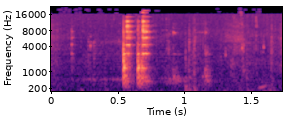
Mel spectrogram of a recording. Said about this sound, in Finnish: Mäkin tästä kurkottelen ja mehän täällä sitten kaikki rouskutetaan näitä livenä, että ei kannata pelästyä tätä ääntä, koska se on täällä pakko.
